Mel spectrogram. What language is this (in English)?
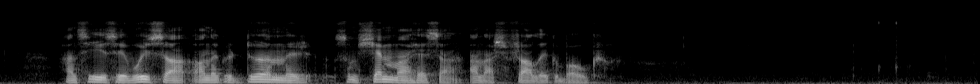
Faroese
